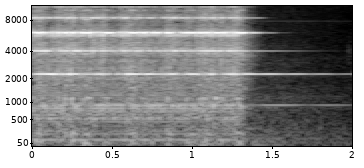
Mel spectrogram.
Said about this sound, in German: Oh, soll ich? wir haben nicht mal eine Klingel bei uns an der Schule. Na, na die können wir ja einblenden.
